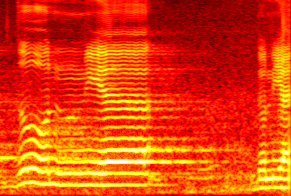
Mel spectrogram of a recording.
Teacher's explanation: dunya ini tidak boleh didengungkan diizharkan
